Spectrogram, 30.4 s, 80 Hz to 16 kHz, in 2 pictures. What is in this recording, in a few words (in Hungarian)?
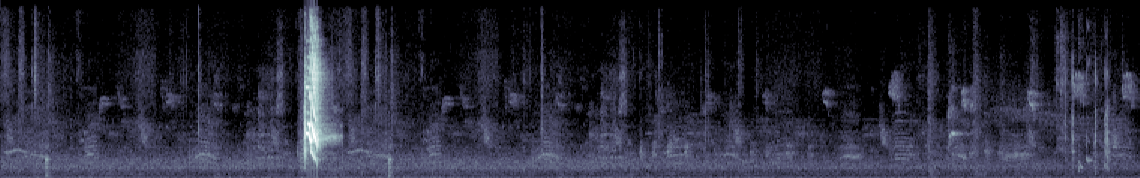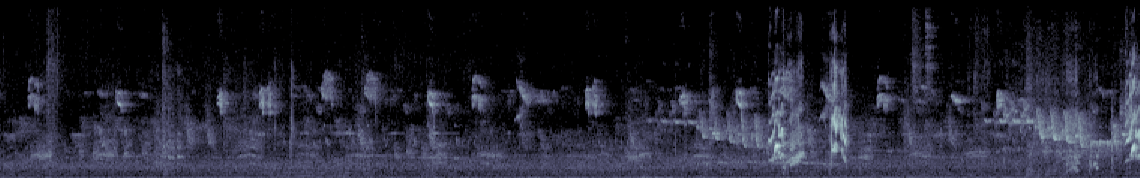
nagyon visszafogott, kis sándorpapagáj; kecskemeti zoo 2016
